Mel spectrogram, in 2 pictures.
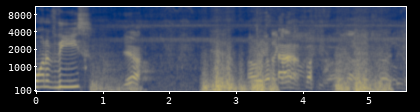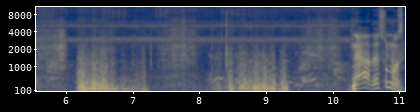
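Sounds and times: crickets chirring: 0:00.0 - 0:11.0
loud voices: 0:00.6 - 0:10.4.

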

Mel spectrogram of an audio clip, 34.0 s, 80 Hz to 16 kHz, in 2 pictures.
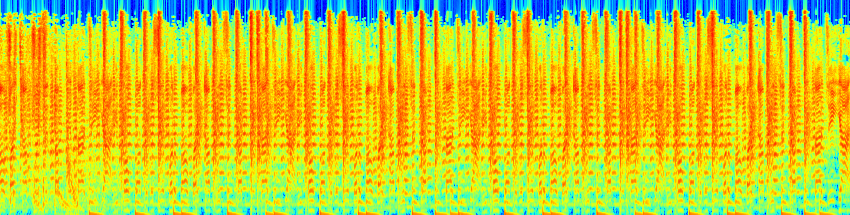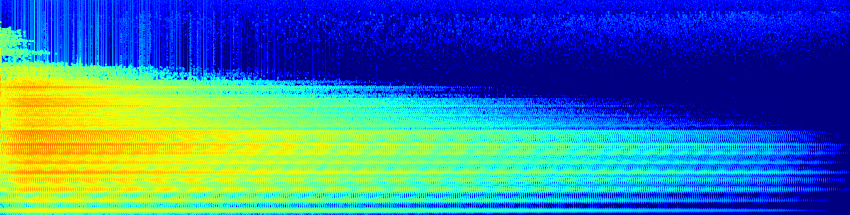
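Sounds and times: sustained synthesizer chord: 0:17.0 - 0:30.6.

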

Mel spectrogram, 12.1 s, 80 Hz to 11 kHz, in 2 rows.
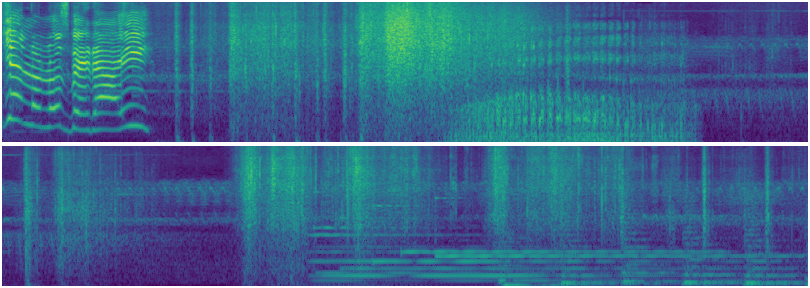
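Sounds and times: cartoon dinosaur roar: 0:03.4 - 0:05.2
soft sustained music notes: 0:08.4 - 0:12.0.

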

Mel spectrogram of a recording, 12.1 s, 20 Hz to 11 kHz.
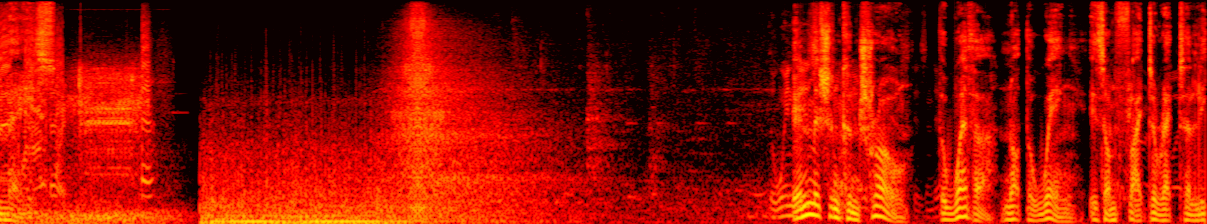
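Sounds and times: deep rumble with whoosh: 0:02.0 - 0:06.2.

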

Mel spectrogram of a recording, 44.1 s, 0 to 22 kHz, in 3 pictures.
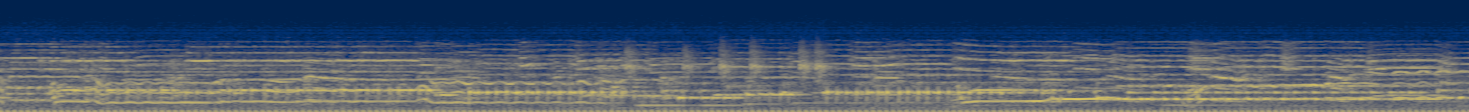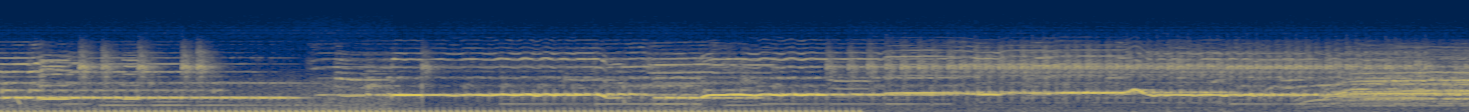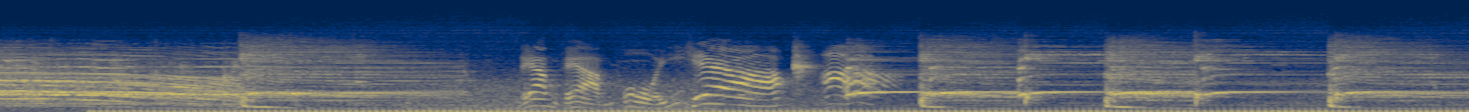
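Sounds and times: string accompaniment: 0:00.0 - 0:36.2
opera singing long held notes: 0:25.4 - 0:33.8.

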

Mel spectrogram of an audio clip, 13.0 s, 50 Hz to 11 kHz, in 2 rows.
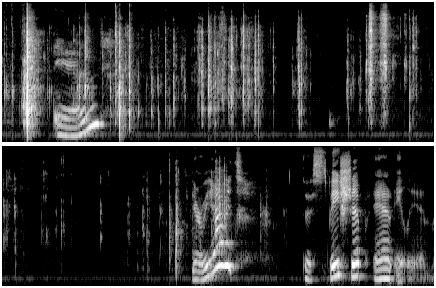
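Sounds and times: plastic toy parts clicking: 0:00.0 - 0:10.6.

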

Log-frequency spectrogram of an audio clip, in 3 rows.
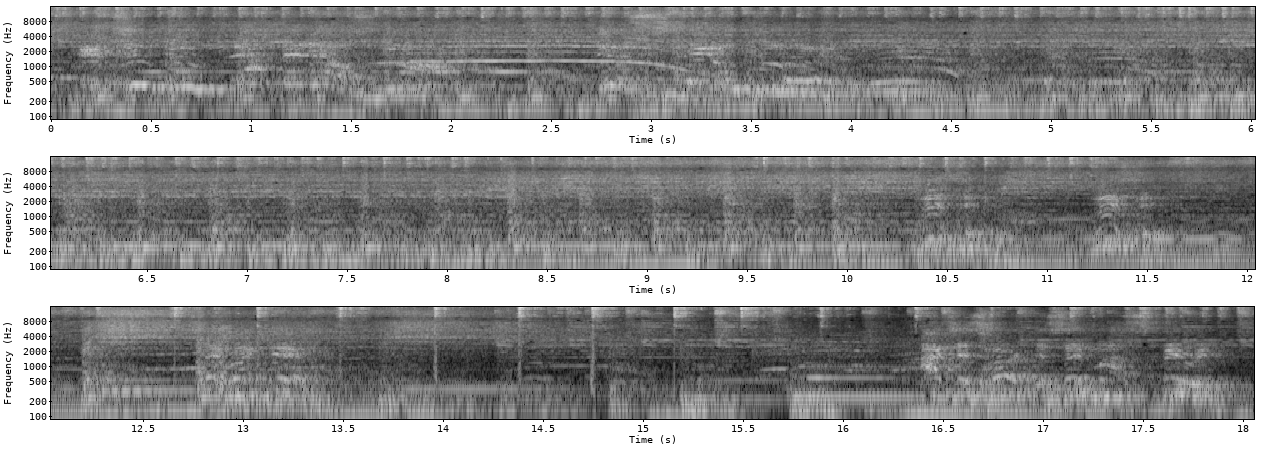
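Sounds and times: bass notes: 0:00.0 - 0:18.0
drum kit: 0:00.0 - 0:18.0
live church band music: 0:00.0 - 0:18.0
voices: 0:00.2 - 0:05.7.

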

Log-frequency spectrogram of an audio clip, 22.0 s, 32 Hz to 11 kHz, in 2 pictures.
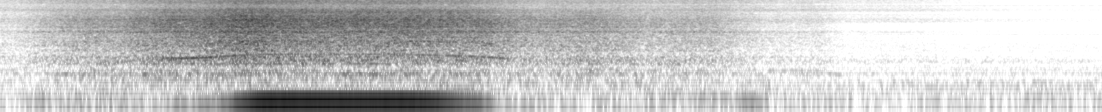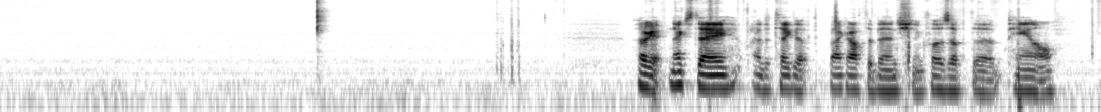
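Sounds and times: deep hum: 0:00.0 - 0:07.9
electric motor whining: 0:00.0 - 0:08.7.

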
